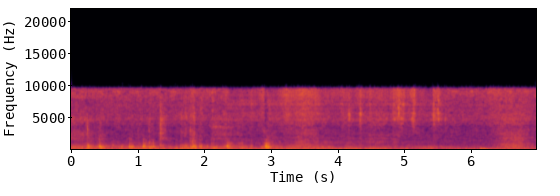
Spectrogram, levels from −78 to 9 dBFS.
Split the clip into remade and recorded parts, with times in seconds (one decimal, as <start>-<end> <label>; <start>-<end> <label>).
0.0-2.3 recorded; 2.3-5.6 remade; 5.6-7.0 recorded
